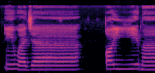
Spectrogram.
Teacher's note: Saktah taklil yaitu diam sejenak sambil menahan nafas, tidak menarik atau mengeluarkan nafas, tetapi tidak wakaf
